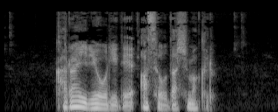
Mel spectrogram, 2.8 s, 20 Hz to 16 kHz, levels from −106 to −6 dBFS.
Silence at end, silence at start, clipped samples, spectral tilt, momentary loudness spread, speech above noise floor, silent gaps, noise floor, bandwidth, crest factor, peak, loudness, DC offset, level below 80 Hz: 0.65 s; 0.55 s; under 0.1%; -5.5 dB/octave; 12 LU; 44 dB; none; -80 dBFS; 11.5 kHz; 20 dB; -18 dBFS; -37 LUFS; under 0.1%; -62 dBFS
